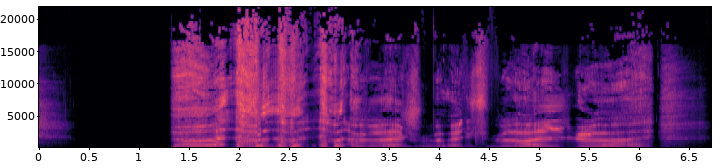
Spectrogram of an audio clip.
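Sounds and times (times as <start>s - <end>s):
voice performing rough throat-clearing coughs: 1.4s - 3.7s
voice making strained grumbling groans and mutters: 3.0s - 6.2s.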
